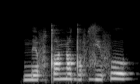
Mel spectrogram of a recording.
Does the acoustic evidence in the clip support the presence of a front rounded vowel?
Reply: yes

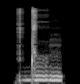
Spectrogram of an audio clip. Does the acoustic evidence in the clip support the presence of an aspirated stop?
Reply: no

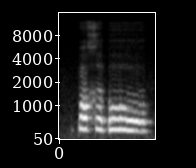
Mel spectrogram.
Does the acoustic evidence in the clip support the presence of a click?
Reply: no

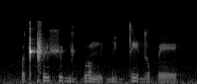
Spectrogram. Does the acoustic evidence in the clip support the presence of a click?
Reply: yes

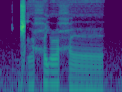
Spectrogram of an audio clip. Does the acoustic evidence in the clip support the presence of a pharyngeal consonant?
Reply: yes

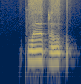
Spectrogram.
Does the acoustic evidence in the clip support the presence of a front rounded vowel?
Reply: no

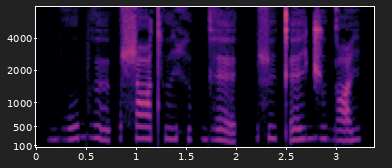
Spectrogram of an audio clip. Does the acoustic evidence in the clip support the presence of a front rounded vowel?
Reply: yes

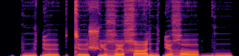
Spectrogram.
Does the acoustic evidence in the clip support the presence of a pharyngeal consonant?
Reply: no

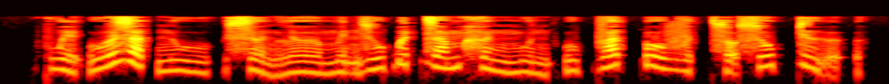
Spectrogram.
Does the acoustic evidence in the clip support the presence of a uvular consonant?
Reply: no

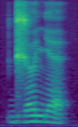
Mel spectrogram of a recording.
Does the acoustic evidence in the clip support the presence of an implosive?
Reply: no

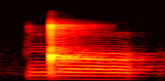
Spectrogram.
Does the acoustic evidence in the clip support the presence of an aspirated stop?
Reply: no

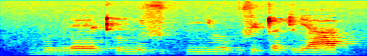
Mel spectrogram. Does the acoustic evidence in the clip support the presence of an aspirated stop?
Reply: no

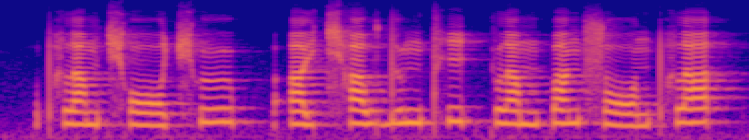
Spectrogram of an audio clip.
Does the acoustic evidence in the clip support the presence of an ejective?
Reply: no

